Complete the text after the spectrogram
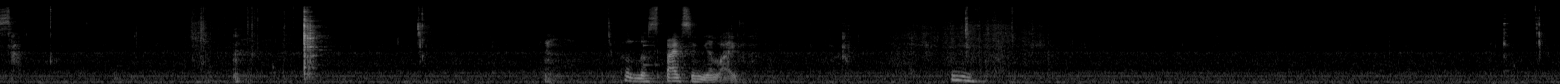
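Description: A woman chews food with wet, crunchy sounds.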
